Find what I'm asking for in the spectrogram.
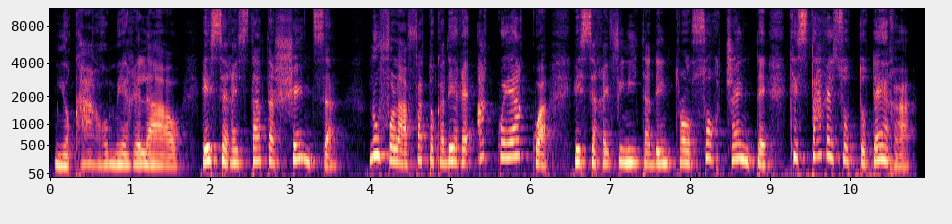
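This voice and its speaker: A woman voicing an eccentric foreign male professor who speaks slow, broken Italian in a storybook. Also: mid-range voice, lively intonation, lightly acted. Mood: didactic.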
